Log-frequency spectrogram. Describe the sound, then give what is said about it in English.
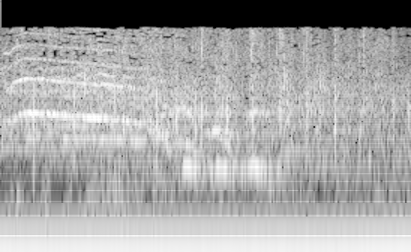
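An audience at a plaque presentation breaks into sustained applause for Texas, dense clapping that runs the full length, mixed with scattered cheers and high, wavering whoops over the top. “Let's hear it for Texas.”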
